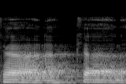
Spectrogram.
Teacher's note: എല്ലാ അക്ഷരങ്ങളും ഇസ്തിഫാലിൻ്റെതാണ്, തർക്കീഖ് ചെയ്യുന്നു. ഖാന എന്നൊന്നും പറയേണ്ട, കാന, കാന എന്നാണ് പറയുക. കാഫാണെങ്കിൽ ഹംസ്, ഷിദ്ദ തുടങ്ങിയ സിഫത്തുകളൊക്കെ ഉള്ള അക്ഷരവുമാണ്, ഇസ്തിഫാലിൻ്റെയും ഹർഫാണ്.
